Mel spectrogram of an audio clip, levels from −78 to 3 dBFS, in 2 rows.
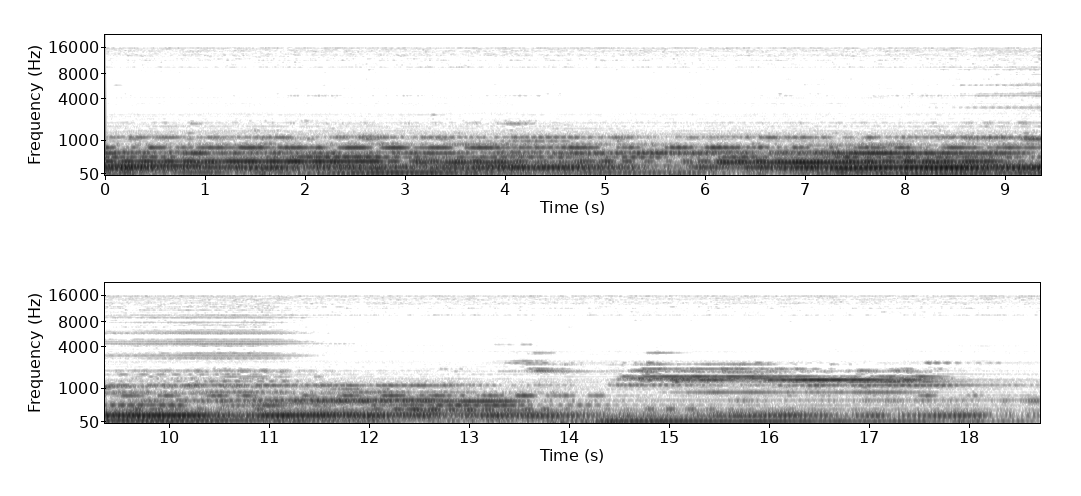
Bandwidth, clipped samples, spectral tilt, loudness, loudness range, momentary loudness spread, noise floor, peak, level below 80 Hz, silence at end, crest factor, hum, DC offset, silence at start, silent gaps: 16 kHz; under 0.1%; -9.5 dB/octave; -16 LUFS; 9 LU; 12 LU; -38 dBFS; 0 dBFS; -28 dBFS; 0 s; 16 dB; none; under 0.1%; 0 s; none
